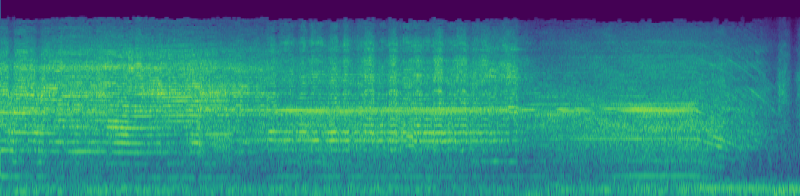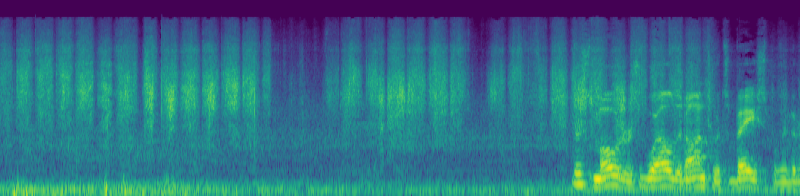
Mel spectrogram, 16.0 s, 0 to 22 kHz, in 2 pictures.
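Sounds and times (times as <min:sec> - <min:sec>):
small power tool whining: 0:00.0 - 0:07.9
hand-sanding strokes: 0:00.0 - 0:15.3.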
